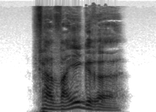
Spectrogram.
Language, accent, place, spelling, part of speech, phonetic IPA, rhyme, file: German, Germany, Berlin, verweigre, verb, [fɛɐ̯ˈvaɪ̯ɡʁə], -aɪ̯ɡʁə, De-verweigre.ogg
- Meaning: inflection of verweigern: 1. first-person singular present 2. first/third-person singular subjunctive I 3. singular imperative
